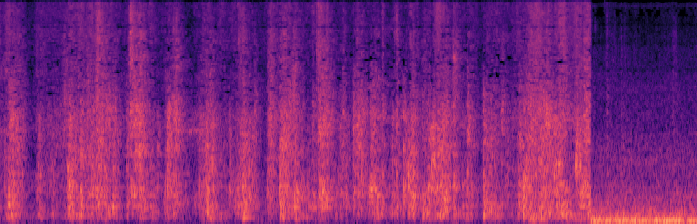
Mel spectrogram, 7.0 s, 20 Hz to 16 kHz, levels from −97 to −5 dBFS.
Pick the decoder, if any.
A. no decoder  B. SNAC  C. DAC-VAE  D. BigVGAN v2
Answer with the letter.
A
